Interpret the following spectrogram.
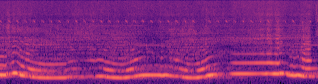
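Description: Venu, the Carnatic bamboo flute, playing a slow phrase in raga Ranjani: the melody sweeps up and down in deep, smooth glides, then settles on a held note near the end. A faint, regular high ticking runs underneath.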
